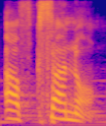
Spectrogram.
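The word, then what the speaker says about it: auxano: it is the word afxano. Afxano. Afxano. Now, the spelling of it is A-U-X-A-N-O. A-U-X-A-N-O. But when you pronounce it in Greek, it's afxano.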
